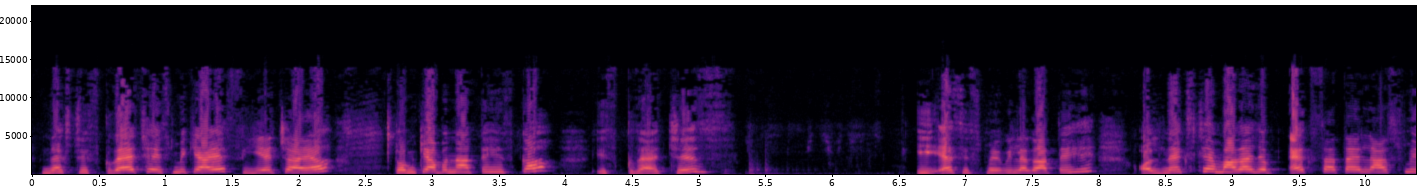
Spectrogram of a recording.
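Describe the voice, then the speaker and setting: A young woman teaching spelling rules in a lesson, often asking a question and then answering it herself. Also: high voice. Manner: asks and answers her own questions. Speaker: English teacher. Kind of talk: classroom-style spelling lesson.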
